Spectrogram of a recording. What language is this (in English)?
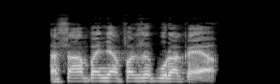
Sindhi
